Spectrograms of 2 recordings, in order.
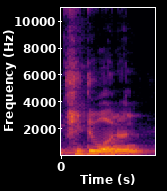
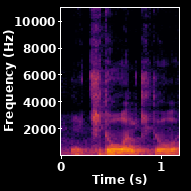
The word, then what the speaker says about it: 기드온: 이스라엘과 이렇게 화친을 맺었던 기브온이고 이 기드온은 사사죠. 기드온. 기도원 이렇게 발음이 되기도 하죠.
